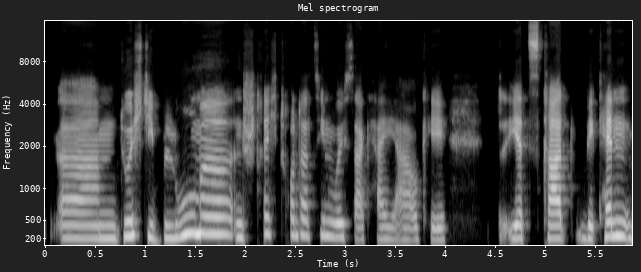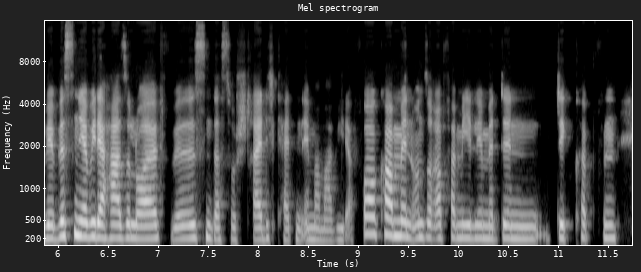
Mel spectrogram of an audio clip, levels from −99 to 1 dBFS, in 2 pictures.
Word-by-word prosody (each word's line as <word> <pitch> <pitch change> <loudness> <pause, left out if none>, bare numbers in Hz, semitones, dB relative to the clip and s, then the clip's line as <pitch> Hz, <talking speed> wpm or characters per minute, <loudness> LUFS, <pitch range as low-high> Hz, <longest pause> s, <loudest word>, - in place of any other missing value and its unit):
ähm, 205 -1 -2
durch 240 +2 +1
die 220 -3 -2
Blume 270 - +2
'n 220 - -1
Strich 270 +3 -6
drunter 250 -1 -6
ziehen, 250 -1 -5
wo 225 - -3
ich 220 0 -3
sag: - - -6
„Hey, 190 0 -7
ja, 185 -1 -8
okay, 180 0 -6 0.5
jetzt 205 0 0
grad 205 0 +6
wir 200 -1 -3
kennen 235 -2 +4
wir 205 -1 +3
wissen 235 +2 +5
ja, 230 -1 +7
wie 230 - +6
der 215 -2 +7
Hase 215 0 +3
läuft. 205 0 +2
Wir 190 +2 -3
wissen, 210 0 -1
dass 185 0 -6
so 190 - -10
Streitigkeiten 190 -1 -3
immer 185 -1 -5
mal 170 0 -10
wieder 180 0 -9
vorkommen 270 -3 +3
in 230 -3 +2
unserer 215 0 -3
Familie 210 -1 -3
mit 200 -1 -4
den 200 +2 -3
Dickköpfen, 210 0 -4
210 Hz, 205 wpm, -24 LUFS, 200-235 Hz, 0.5 s, ja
